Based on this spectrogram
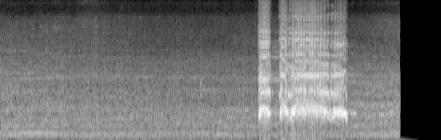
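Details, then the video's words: Aseel rooster crowing: one harsh crow of about a second, a short opening note then a rough sustained stretch, over steady background hiss. "Aseel Roostar Sound effect// aseel roostar sound"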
